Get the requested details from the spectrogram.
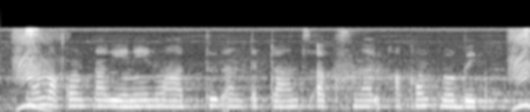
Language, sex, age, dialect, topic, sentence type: Kannada, female, 18-24, Northeastern, banking, statement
